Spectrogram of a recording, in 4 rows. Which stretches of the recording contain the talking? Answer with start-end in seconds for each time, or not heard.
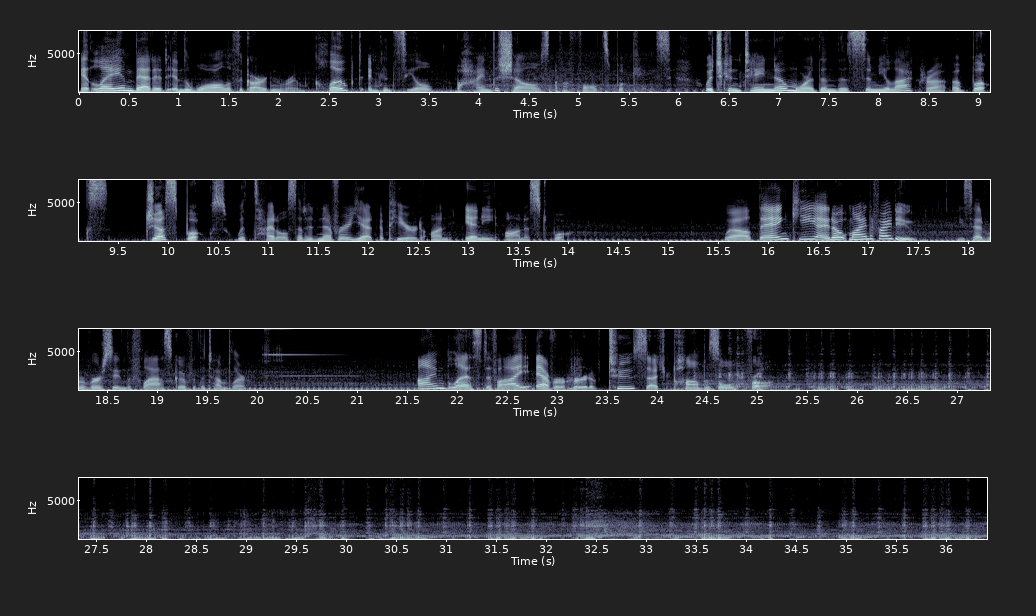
0.0-13.9, 15.6-19.9, 21.6-25.1.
